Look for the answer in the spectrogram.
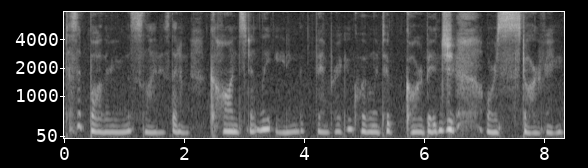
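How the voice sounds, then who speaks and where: A woman playing a starving, unstable caged vampire who pleads with a lover in a breathy, intimate, dramatic whisper. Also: deep voice, unhurried, heavily acted. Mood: bitter, unhinged. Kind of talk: intimate whispered roleplay audio monologue.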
